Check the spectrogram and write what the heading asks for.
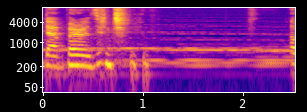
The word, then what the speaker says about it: Zin: It's Jyn. Obviously, that's how you say his name. Zen. Okay. First things first. Should we have first aid? Exit. Yes. Yes. Yes. Yes, Zen. Hard Z.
